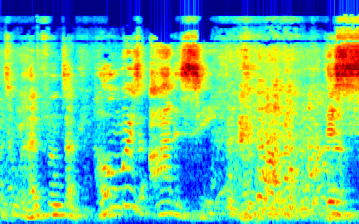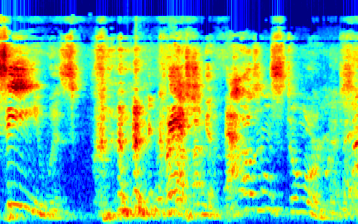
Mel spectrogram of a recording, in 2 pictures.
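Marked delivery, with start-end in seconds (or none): 0.9-7.0 put-on American accent. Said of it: "the narrator was, like, American".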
